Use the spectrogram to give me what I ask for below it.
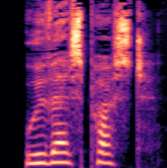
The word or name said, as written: udvalgspost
